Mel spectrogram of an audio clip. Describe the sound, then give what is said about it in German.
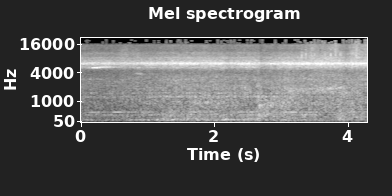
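Railcars of a truck scanner roll back along a track into the receiving pit, where the next truck is jacked up and pulled through; a steady, even low rumble with a grinding texture and a thin high whine held throughout, no voices. “Jetzt kommen die Railcars, man hört das so ein bisschen, die kommen zurück, werden hier in die Aufnahmemulde fahren und dann kommt der nächste, wird aufgebockt und durchgezogen.”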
